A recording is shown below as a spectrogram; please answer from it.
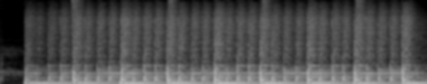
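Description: Drum kit played with sticks: steady sixteenth-note paradiddles (right-left-right-right, left-right-left-left), with a low bass-drum pulse about twice a second. The pattern starts about a quarter second in and stops at the end on a ringing final stroke.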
